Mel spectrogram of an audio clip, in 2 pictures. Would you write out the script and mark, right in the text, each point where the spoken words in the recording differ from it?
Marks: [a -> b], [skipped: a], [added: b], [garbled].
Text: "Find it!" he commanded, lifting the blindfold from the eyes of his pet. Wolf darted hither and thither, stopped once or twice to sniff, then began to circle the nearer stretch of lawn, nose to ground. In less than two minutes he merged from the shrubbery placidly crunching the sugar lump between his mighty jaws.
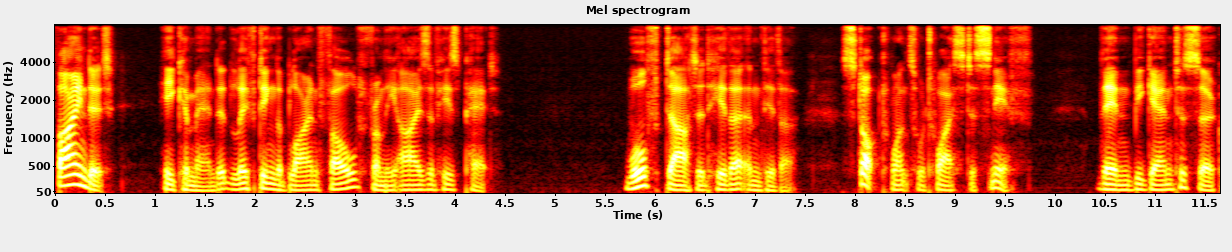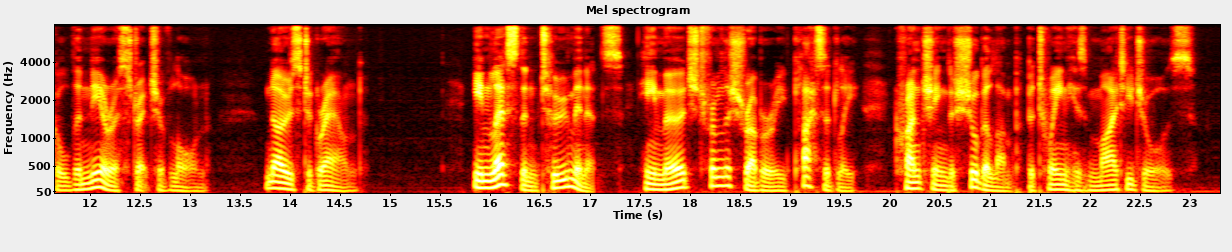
"Find it!" he commanded, lifting the blindfold from the eyes of his pet. Wolf darted hither and thither, stopped once or twice to sniff, then began to circle the nearer stretch of lawn, nose to ground. In less than two minutes he [merged -> emerged] from the shrubbery placidly crunching the sugar lump between his mighty jaws.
